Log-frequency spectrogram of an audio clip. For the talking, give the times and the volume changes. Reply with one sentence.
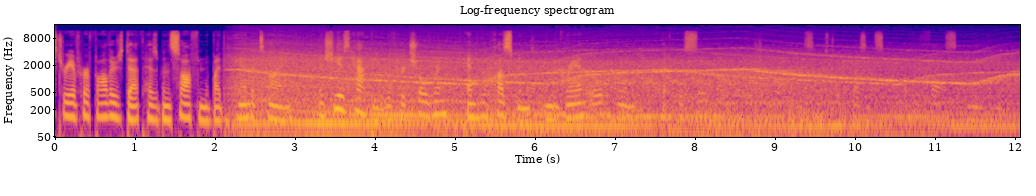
You can hear the talking from 0.0 to 11.8 s, getting quieter.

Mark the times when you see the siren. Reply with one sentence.
The siren can be heard from 2.1 to 12.0 s.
